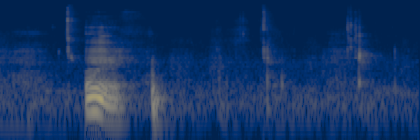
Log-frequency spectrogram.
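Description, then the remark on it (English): Chewing of bread: soft, moist mouth clicks and smacks scattered over a few seconds, with a brief louder murmur near the start and no clear words. “That bread is just sticking with me there.”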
